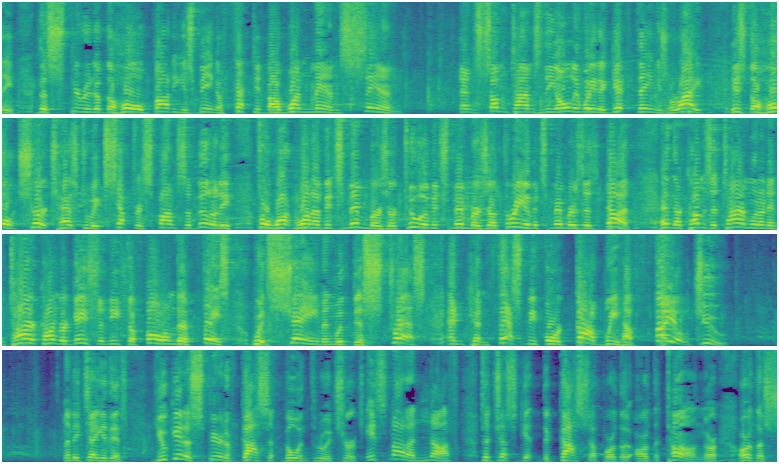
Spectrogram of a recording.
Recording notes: preaches in Burr Ferry, LA River of Living Water Conference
